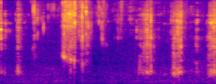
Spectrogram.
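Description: A young woman bites into a crisp cucumber with a loud crunch.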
